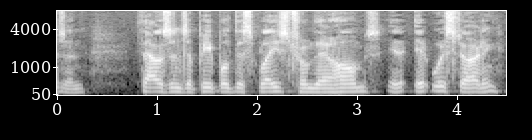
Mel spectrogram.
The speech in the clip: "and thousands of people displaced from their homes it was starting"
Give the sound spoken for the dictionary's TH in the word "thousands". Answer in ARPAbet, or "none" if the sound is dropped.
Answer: TH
